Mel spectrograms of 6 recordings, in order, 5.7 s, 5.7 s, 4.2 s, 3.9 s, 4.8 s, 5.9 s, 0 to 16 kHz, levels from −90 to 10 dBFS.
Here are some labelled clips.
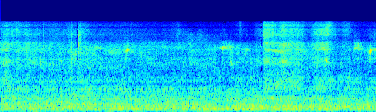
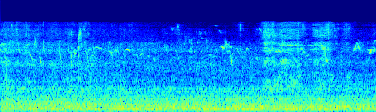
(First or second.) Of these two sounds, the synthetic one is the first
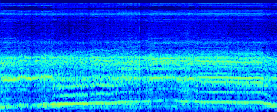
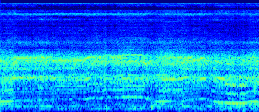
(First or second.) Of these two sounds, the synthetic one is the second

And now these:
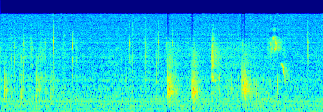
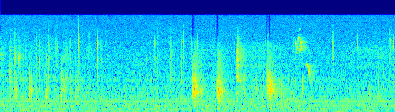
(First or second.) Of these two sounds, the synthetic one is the first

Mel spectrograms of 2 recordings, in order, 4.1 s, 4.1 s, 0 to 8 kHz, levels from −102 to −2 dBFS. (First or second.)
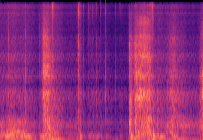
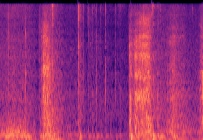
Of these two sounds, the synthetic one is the first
